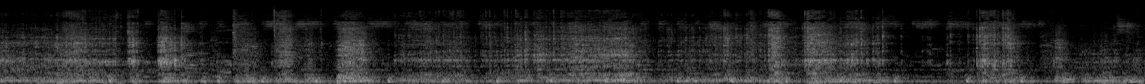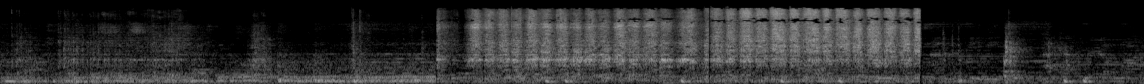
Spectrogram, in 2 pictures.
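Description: Griptape being trimmed on a skateboard deck: a metal tool and blade scrape and cut along the griptape at the deck's edge in irregular strokes. Near the end comes a much louder, fast, even rasping against the edge of the griptape for about five seconds, then it stops.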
